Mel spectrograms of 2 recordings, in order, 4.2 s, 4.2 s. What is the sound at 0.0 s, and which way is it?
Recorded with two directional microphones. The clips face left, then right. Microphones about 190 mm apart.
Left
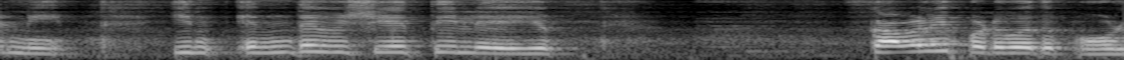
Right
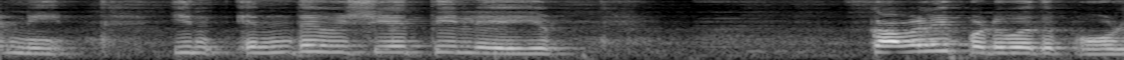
A woman's voice, 10° left (ahead or behind).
